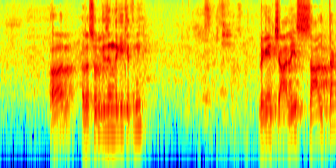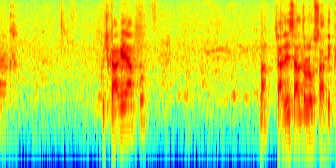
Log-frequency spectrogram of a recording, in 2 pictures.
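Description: An elderly man speaks into a microphone in bursts, with long pauses, his voice carried by a loudspeaker.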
